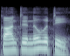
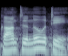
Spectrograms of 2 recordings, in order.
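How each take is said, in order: Both takes have the same delivery.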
